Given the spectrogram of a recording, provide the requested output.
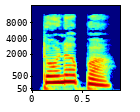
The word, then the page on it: ಟೊಣಪ: ṭoṇapa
